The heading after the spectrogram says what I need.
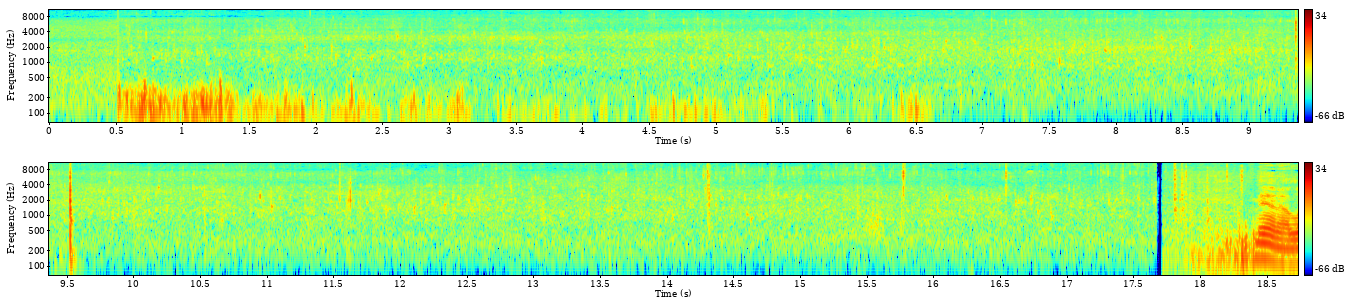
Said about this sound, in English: There's the falls.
